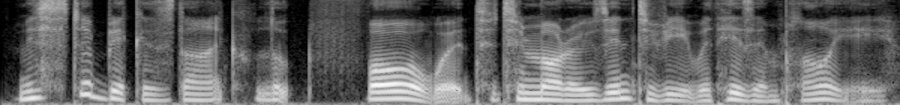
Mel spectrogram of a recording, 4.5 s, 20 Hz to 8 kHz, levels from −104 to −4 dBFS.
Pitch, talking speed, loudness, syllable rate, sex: 175 Hz, 135 wpm, -19 LUFS, 4.7 syllables/s, female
